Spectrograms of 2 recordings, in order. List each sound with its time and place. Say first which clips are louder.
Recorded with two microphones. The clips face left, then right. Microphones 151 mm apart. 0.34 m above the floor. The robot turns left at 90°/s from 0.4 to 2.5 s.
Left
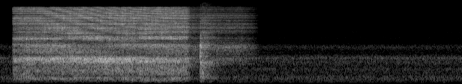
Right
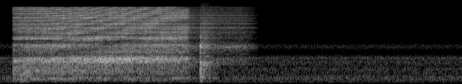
0.1 s a running tap: right 2 dB; 125° right, 0.8 m; by 1.9 s 100° left, 0.8 m
2.0 s a snare drum: right 2 dB; 30° right (ahead or behind), 2.5 m; by 2.2 s 15° right (ahead or behind), 2.5 m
